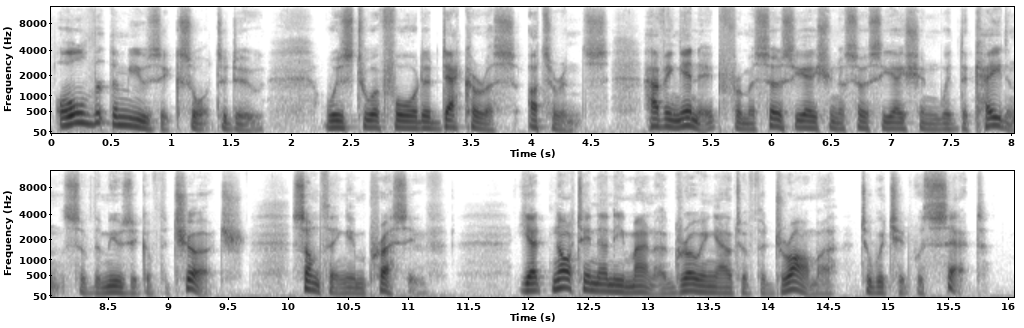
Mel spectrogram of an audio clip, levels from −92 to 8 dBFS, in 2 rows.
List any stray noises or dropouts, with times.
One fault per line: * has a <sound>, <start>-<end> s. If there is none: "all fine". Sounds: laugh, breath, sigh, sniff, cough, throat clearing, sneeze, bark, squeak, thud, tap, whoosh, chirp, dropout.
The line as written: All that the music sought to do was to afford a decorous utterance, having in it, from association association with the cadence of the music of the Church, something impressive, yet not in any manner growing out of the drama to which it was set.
all fine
